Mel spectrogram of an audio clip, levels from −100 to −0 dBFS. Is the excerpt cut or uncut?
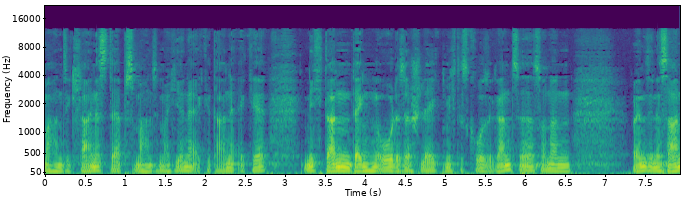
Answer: uncut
